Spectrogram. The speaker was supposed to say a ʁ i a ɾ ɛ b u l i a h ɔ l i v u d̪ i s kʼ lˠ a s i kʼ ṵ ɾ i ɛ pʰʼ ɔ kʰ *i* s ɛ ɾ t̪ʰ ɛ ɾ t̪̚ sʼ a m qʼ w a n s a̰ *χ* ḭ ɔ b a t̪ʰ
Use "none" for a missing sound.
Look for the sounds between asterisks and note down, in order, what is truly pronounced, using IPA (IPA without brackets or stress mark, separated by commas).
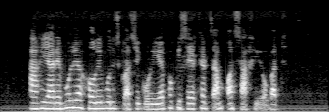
i, χ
